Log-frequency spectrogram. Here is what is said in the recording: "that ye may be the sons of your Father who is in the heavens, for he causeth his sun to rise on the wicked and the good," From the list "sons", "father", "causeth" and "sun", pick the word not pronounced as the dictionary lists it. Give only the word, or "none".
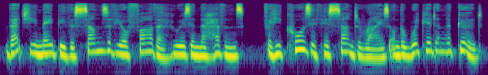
none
